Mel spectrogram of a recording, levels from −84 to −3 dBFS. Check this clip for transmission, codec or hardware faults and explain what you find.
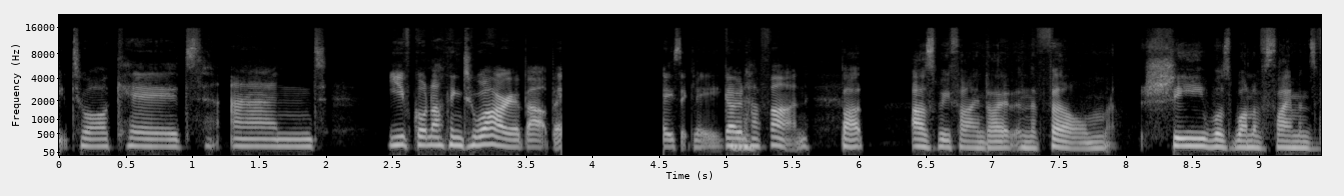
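Three faults are audible in this speech clip.

Lost packet rebuilt from error correction, 0.69 to 0.79 s, just after "to our": three separate packets went missing, and the decoder filled about 60 ms from the low-bitrate copies carried in the following packets. There is no gap, but that stretch sounds coarser and noisier.

Playback stall, 3.76 to 4.53 s, right after "nothing to worry about": the player likely ran dry of buffered data or had its output thread blocked, so the sound cuts off mid-flow and stays silent for about 0.77 s before resuming.

Time-compressed catch-up, 4.53 to 6.05 s, running up to "as we find out": to work off the backlog from the stall, the player trims and cross-fades short slices, playing at about 1.5 times normal speed. The speech sounds rushed but stays at its normal pitch.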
